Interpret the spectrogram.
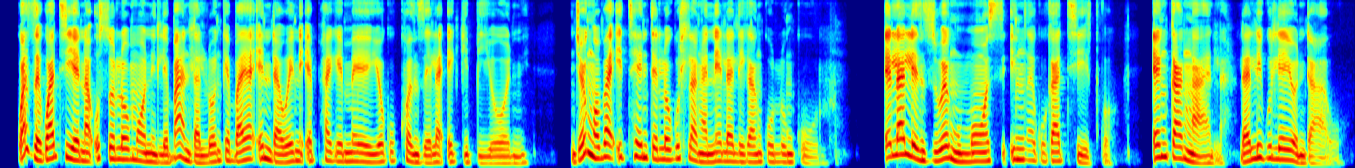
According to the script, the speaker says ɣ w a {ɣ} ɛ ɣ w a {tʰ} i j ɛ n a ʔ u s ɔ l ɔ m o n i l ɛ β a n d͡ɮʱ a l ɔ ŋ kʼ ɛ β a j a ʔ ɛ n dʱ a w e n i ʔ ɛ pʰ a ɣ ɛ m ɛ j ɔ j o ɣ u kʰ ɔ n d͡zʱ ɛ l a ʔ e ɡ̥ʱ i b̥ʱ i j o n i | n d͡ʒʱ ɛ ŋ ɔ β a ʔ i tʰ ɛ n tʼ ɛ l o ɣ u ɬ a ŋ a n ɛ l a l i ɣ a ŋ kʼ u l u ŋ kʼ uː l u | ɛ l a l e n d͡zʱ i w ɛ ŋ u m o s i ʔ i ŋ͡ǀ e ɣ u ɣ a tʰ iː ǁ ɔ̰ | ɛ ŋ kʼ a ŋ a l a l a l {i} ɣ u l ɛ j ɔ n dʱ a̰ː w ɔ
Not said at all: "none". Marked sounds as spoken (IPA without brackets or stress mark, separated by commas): z, tʰ, i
